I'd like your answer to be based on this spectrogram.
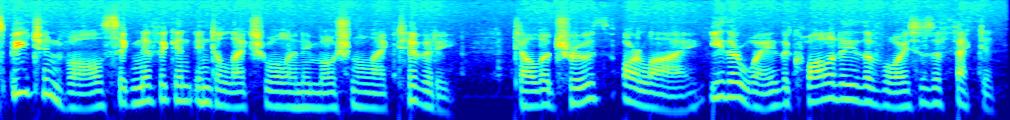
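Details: Adult male speaker; normal speech.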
